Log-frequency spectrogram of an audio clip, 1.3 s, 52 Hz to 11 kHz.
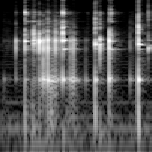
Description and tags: ice sounds 9
ice cubes gently rolled around in a glass
clink, cubes, glass, ice, rocks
